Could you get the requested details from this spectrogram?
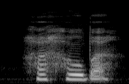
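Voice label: "jojoba", American English; pronunciations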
